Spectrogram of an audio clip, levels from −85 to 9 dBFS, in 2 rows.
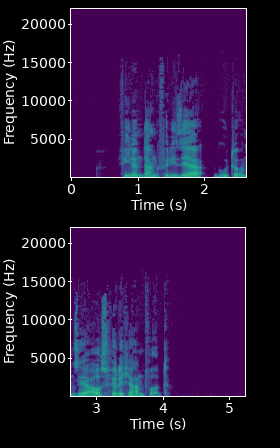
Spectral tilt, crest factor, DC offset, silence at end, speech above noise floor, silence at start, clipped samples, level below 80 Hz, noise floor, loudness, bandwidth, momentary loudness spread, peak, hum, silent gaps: -4.5 dB/octave; 22 dB; under 0.1%; 1.15 s; 48 dB; 0.75 s; under 0.1%; -60 dBFS; -76 dBFS; -28 LUFS; 16 kHz; 12 LU; -8 dBFS; none; none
